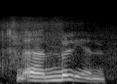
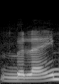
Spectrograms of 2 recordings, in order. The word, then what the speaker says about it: mullein: Here's some, I pronounce it mullein, but I think maybe other people call it mullein.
